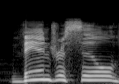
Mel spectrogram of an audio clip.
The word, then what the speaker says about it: Vandrasil: Vandrasil, the World Tree. I think I just captioned tree with tree. And Vandrasil is spelled Vandrasil.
